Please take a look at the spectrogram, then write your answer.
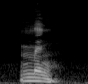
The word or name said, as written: ming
